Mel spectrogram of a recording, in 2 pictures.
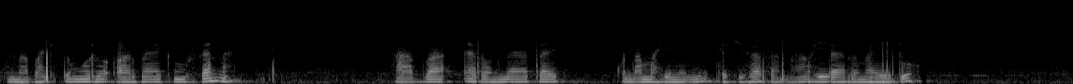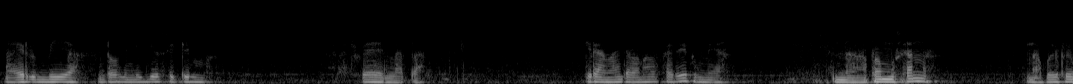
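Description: A brief smear or wobble in the speech at 4.51–4.55 s is short concealed packet loss. About 20 ms of audio never arrived in time, and the decoder bridged the hole by extending the preceding sound before blending back into the real signal.

At 8.21–8.31 s, a held buzz or fading hiss replaces the speech, and the audio then resumes slightly further on. This is a burst of packet loss. Roughly 80 ms went missing in a row, and the receiver padded the gap with a decaying continuation of the last sound, so that stretch is simply gone.

The same short smearing returns at 9.21–9.27 s, where about 40 ms was lost, and at 11.87–11.91 s and 12.85–12.89 s, where about 20 ms was lost each time. In each case concealment papered over the missing packets.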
